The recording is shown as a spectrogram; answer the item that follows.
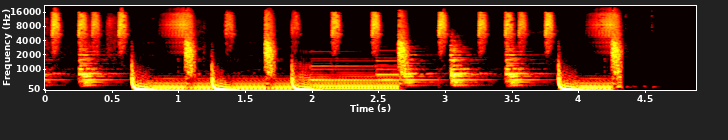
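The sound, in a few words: drill beat drums with sample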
